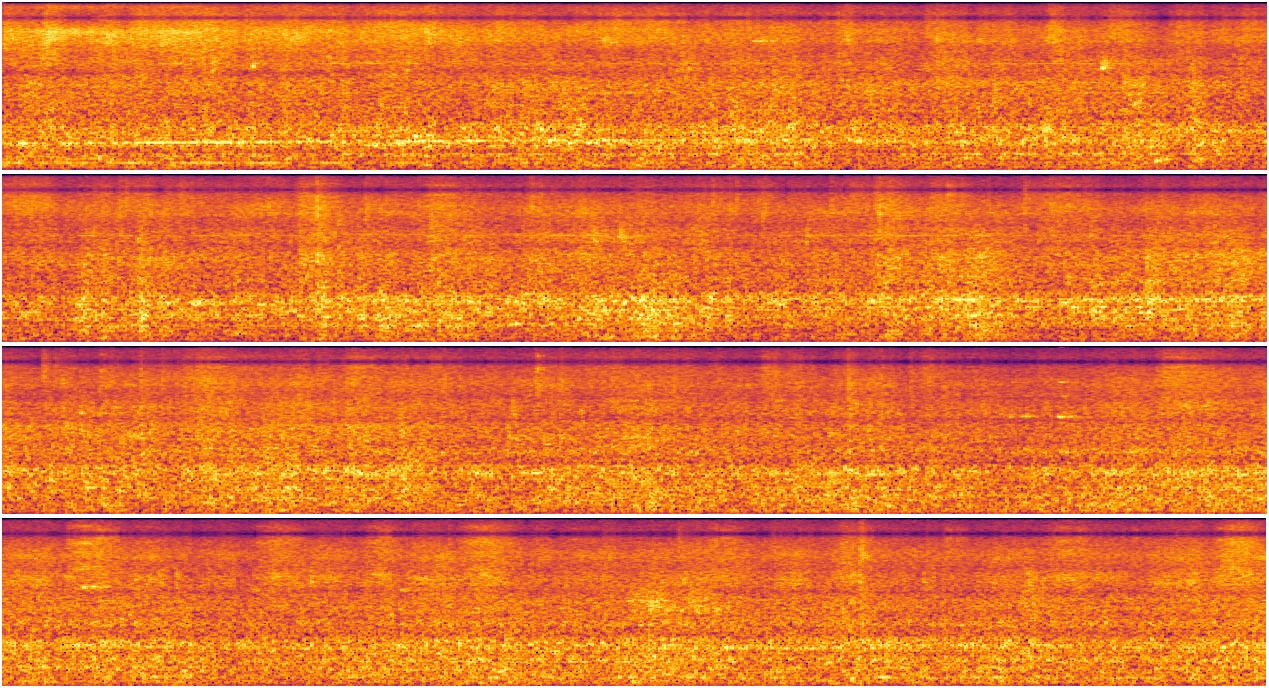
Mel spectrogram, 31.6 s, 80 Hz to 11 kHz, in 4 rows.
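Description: SMRT C151 metro train running at speed on elevated track, heard from inside the carriage: a steady rumble of wheels on rail, with a faint whine rising in pitch over the first few seconds.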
